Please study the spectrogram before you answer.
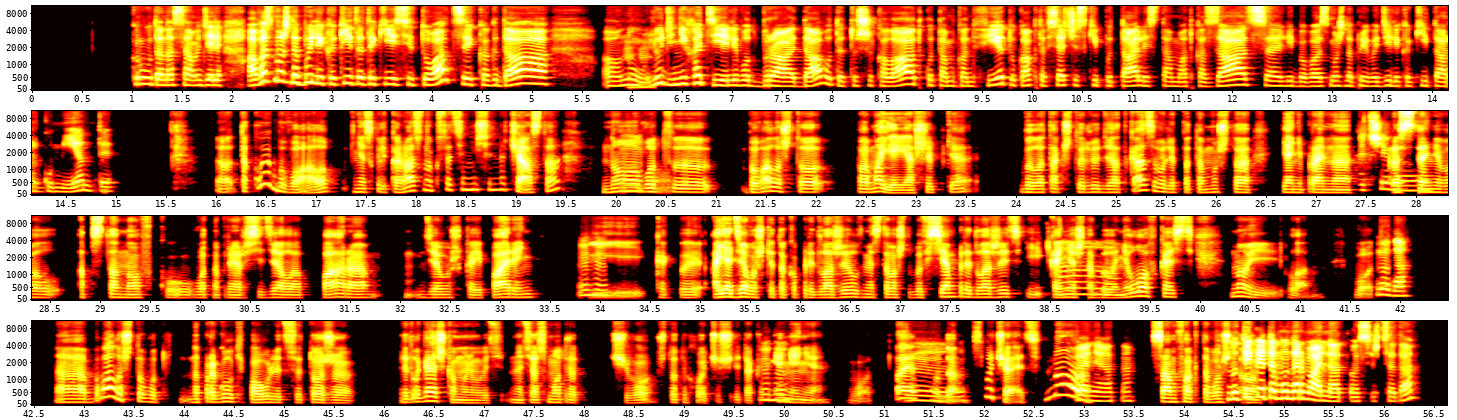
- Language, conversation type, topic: Russian, podcast, Как природа или прогулки влияют на твоё состояние?
- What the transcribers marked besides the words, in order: tapping; other background noise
